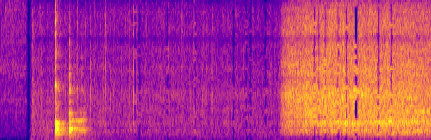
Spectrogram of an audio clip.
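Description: Rice tipped into a pan of softened onion and butternut squash for risotto, giving a burst of frying crackle at first, then a steady, brighter sizzle that swells and holds near the pan.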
